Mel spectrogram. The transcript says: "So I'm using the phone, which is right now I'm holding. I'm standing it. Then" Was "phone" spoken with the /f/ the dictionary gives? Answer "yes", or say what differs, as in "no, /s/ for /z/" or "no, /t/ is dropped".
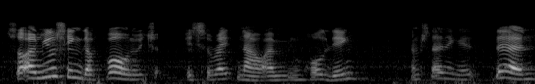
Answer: yes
